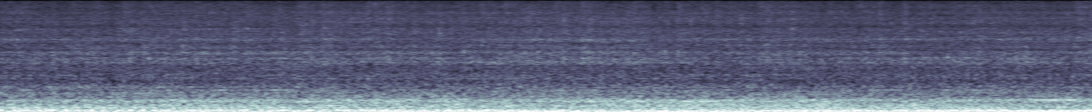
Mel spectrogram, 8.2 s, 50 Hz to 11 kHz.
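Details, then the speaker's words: 1976 GMC Sierra Classic C1500 pickup with numbers-matching 454 big-block V8 and Turbo Hydramatic 400 automatic: deep, even V8 burble at idle with a steady low rumble, no misses or knocks, sounds healthy; normal idle. "oh that big block s sounds healthy"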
